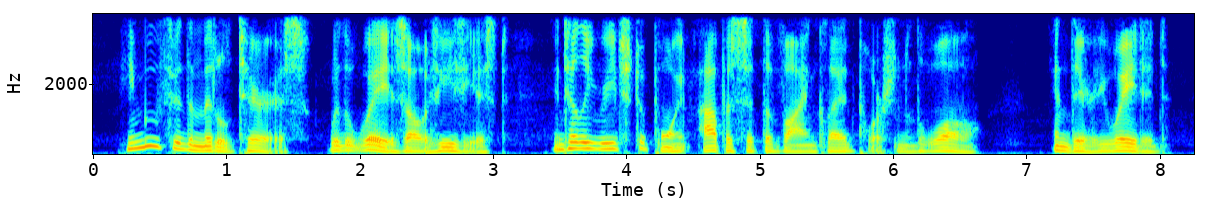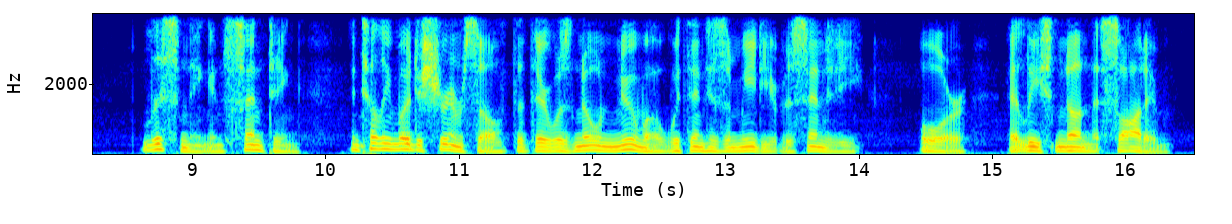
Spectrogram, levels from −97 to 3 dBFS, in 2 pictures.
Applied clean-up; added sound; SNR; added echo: neural mask model Resemble Enhance denoiser.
